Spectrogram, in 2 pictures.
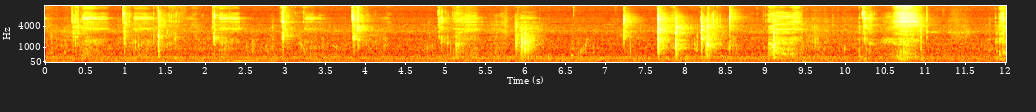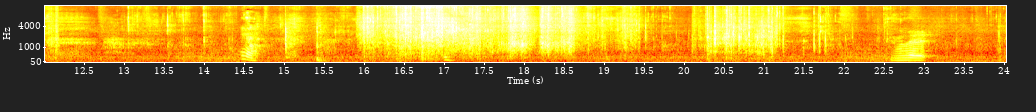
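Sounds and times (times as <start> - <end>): low steady hum: 0.0 - 24.0
person chewing and smacking: 0.2 - 9.2, 12.9 - 14.4
crisp crunches: 15.8 - 22.0.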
